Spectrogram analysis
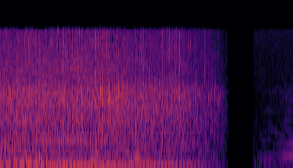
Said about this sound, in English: Let's clap for them as they're seated.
